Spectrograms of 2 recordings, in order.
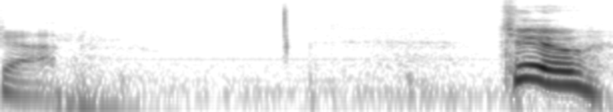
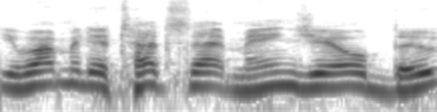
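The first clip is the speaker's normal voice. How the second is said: normal talking voice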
